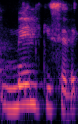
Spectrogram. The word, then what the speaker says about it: Melchisedec: Se escribe Melchisedec, sí, pero se pronuncia Melquisedec.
